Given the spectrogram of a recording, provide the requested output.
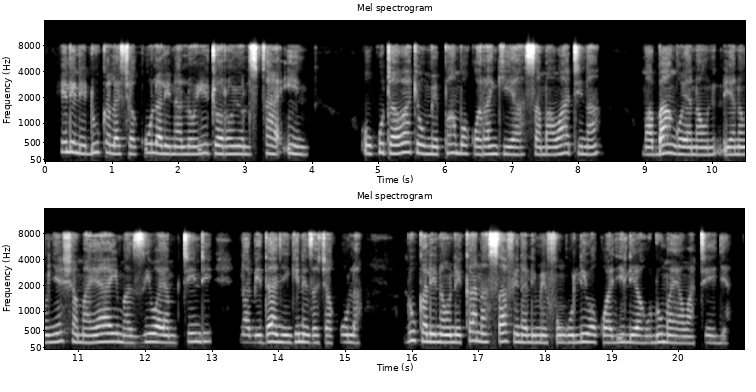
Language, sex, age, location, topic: Swahili, female, 25-35, Mombasa, finance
